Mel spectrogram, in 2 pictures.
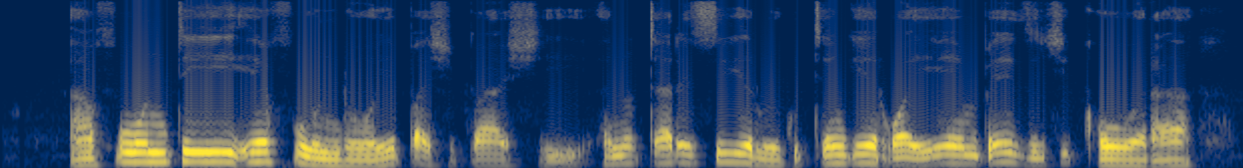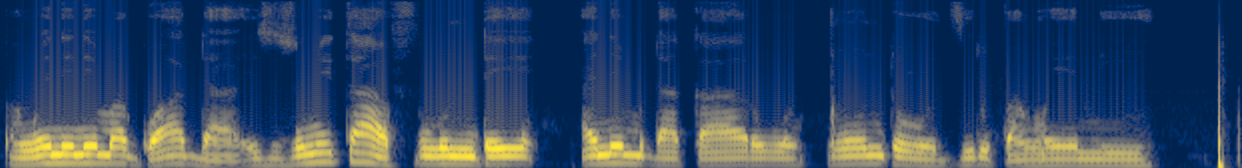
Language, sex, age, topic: Ndau, male, 36-49, education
